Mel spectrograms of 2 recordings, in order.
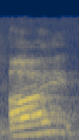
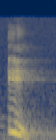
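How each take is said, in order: First: I as the letter's name, "eye"; long I. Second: I said "ih", as in fit; short I. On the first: Teacher showing students both sounds, long I. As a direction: say I to rhyme with my. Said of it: "This is usually pronounced". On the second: Teacher showing students both sounds, short I. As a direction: say I with the short vowel of sit. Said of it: "example of the I sound". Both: Shown as a demonstration.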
